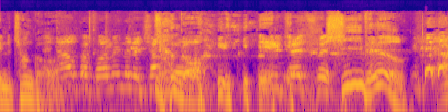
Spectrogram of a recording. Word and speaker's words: Sheev: Sheev. Yeah, kind of like Steve, but if you say it wrong.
